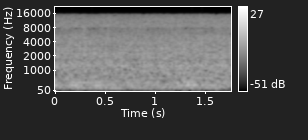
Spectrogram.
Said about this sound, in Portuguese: Olha a chuva, tá vendo? Chuvarada no Recife.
